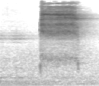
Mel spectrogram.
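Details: Green-naped lorikeet chick being hand-fed, giving a single harsh, hissing screech of about half a second, broad and raspy, fading at the end, with a quiet background.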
